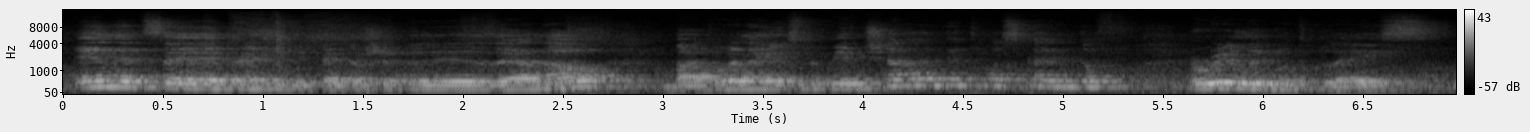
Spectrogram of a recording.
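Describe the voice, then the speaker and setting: A man in his thirties with a Russian accent tells his life story, halting now and then as he hunts for the right word. He is captured from a distance in a very echoey room, with steady background noise behind him. His pitch sits in a middle range. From Belarus. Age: 30s. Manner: halting, searching for words in a second language. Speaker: speaker at a public speaking club. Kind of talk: personal life story speech. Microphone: distant microphone.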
